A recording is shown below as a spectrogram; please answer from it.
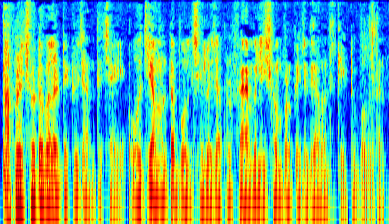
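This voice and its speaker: A man with a husky voice hosting a conversational radio interview, asking guests questions. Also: extremely low pitch, very animated, rapid-fire, no echo, muffled recording.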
